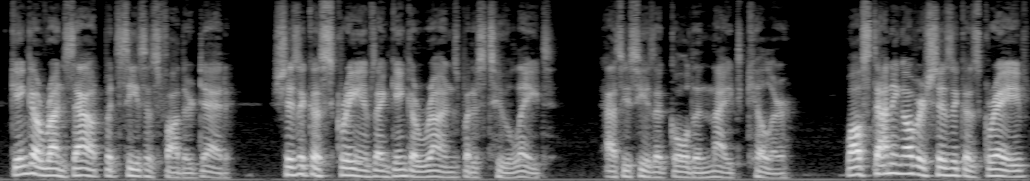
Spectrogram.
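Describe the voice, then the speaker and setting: Mid-pitched man narrating a scripted recap. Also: a bit bright. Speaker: retrospective video host.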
